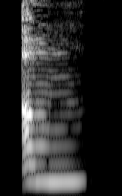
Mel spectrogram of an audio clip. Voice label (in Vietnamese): "eng", tiếng trung; nguyên âm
